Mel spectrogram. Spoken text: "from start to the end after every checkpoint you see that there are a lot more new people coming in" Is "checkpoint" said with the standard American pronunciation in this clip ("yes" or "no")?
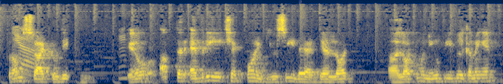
yes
